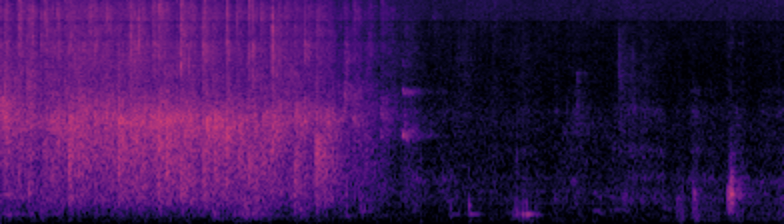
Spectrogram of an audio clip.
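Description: A crowd applauds with dense, steady clapping for about four seconds, then it thins out and fades, leaving only a few scattered claps and small sounds.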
